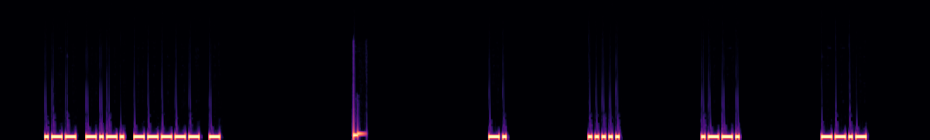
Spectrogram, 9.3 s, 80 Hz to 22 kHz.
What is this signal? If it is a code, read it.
Morse code, heard as a keyed tone, about 36 wpm, spaced as for 15 wpm, 700 Hz. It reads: WC0T N5PQ
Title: USA Call Signs - 4 Characters - 8x Character Spacing - 35wpm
